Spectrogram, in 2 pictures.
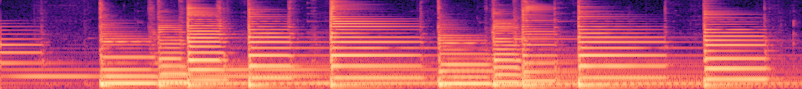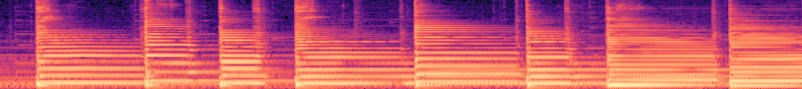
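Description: Nylon-string classical guitar playing a gypsy jazz melody one note at a time, each note a thumb downstroke with the nail striking the string, giving a sharp, aggressive attack. About two or three notes a second, ending on a longer held note.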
